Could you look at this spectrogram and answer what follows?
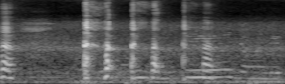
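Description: A young child gives four short, light coughs in quick succession, followed by a brief voiced sound; an ordinary voluntary cough.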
